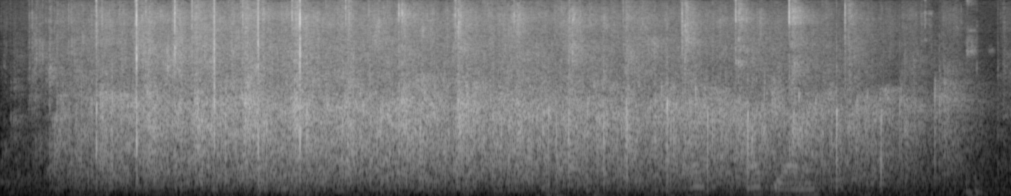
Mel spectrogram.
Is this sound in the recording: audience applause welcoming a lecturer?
yes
